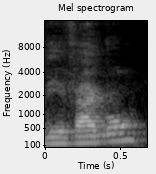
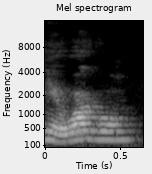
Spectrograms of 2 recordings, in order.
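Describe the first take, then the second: First: The word begins with a V sound. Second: The word begins with a W sound. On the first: This is how people from the speaker's own region say it. "Nous, on dit les wagons" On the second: This is how people from another region say it. "C'est un W, on dit pas un V"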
